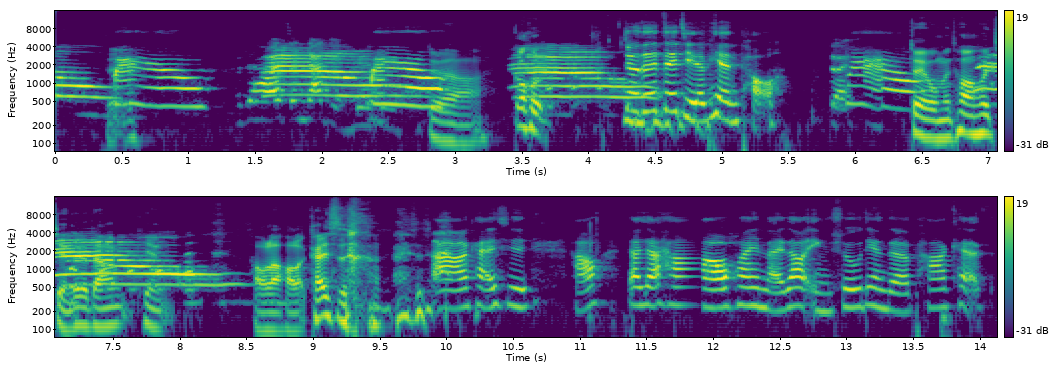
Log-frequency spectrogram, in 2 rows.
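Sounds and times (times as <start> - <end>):
cat meowing: 0.0 - 4.7, 5.8 - 8.6
speech: 0.0 - 5.6, 6.4 - 14.1
laughter: 7.0 - 10.2.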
